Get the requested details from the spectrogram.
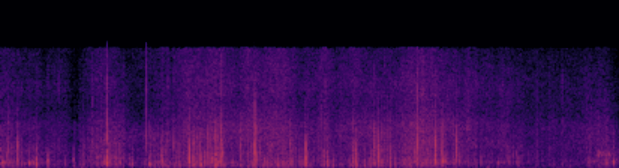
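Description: A medium gold metallic quilted nylon puffer-style bag, soft and padded, lies flat on a table while long nails and fingertips tap and scratch across its shiny foil-like surface. The result is a dense, bright, rain-like patter of crisp crackling taps with almost no low end.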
